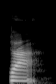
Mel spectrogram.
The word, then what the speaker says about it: já: La pronúncia es já, já, já era.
